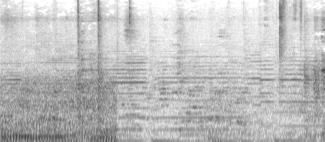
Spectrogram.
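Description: Broth poured from a small bowl into a bowl of fish-ball noodles, a louder splashing stretch that stops about a second and a half in, over background music with steady held notes.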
